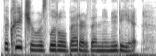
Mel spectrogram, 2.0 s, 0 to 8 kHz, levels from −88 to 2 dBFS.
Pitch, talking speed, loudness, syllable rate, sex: 220 Hz, 245 wpm, -15 LUFS, 7.6 syllables/s, female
